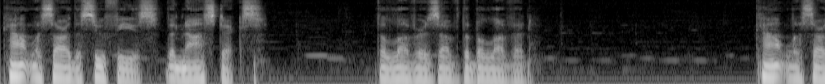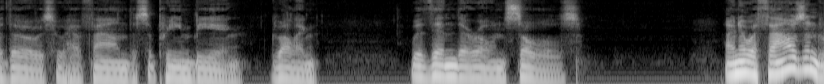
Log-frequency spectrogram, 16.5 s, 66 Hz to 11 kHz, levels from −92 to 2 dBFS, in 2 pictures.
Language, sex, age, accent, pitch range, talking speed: English, male, 60-79, American, 80-110 Hz, 105 wpm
